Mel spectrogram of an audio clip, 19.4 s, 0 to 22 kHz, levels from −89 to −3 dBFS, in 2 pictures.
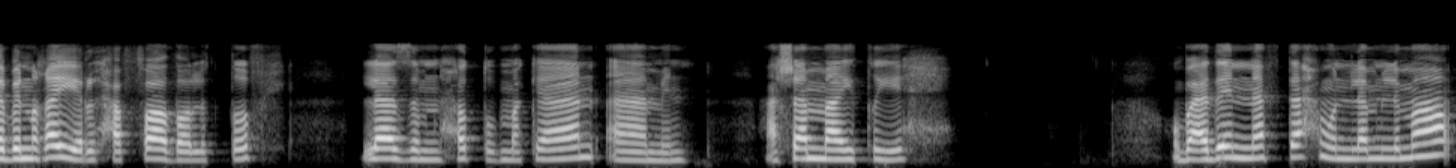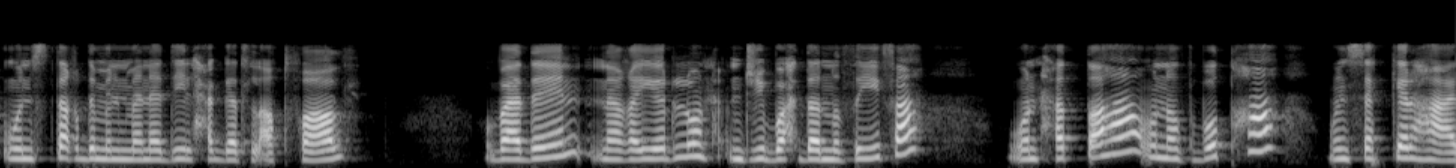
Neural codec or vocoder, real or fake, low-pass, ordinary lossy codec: none; real; 7.2 kHz; Opus, 64 kbps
